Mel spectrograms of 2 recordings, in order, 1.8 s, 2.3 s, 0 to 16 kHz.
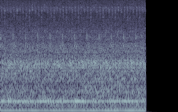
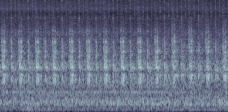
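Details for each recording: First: Hyundai i40 G4NA, only 60,000 km, knocking engine after winter, recent oil change, scored cylinders, heard from outside: quiet, even idle hum with faint steady whine, no knocking or ticking; runs quietly and evenly. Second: Hyundai i40 G4NA petrol engine at 60,000 km idling in sub-zero winter: a sharp, even knock about six times a second; piston slap from a scuffed piston, loudest at cylinder one, and it started soon after a recent oil change.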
